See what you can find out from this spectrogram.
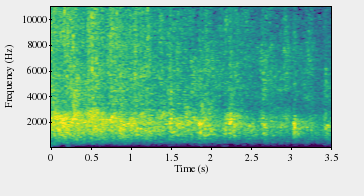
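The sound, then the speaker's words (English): A crowd at an event claps steadily for several seconds to welcome guest Professor Gary Marcus. It is a dense, even wash of many hands with no voices on top, fairly loud and sustained before tapering slightly. “So I ask that you join me with a round of applause to welcome our guest, Professor Gary Marcus.”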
